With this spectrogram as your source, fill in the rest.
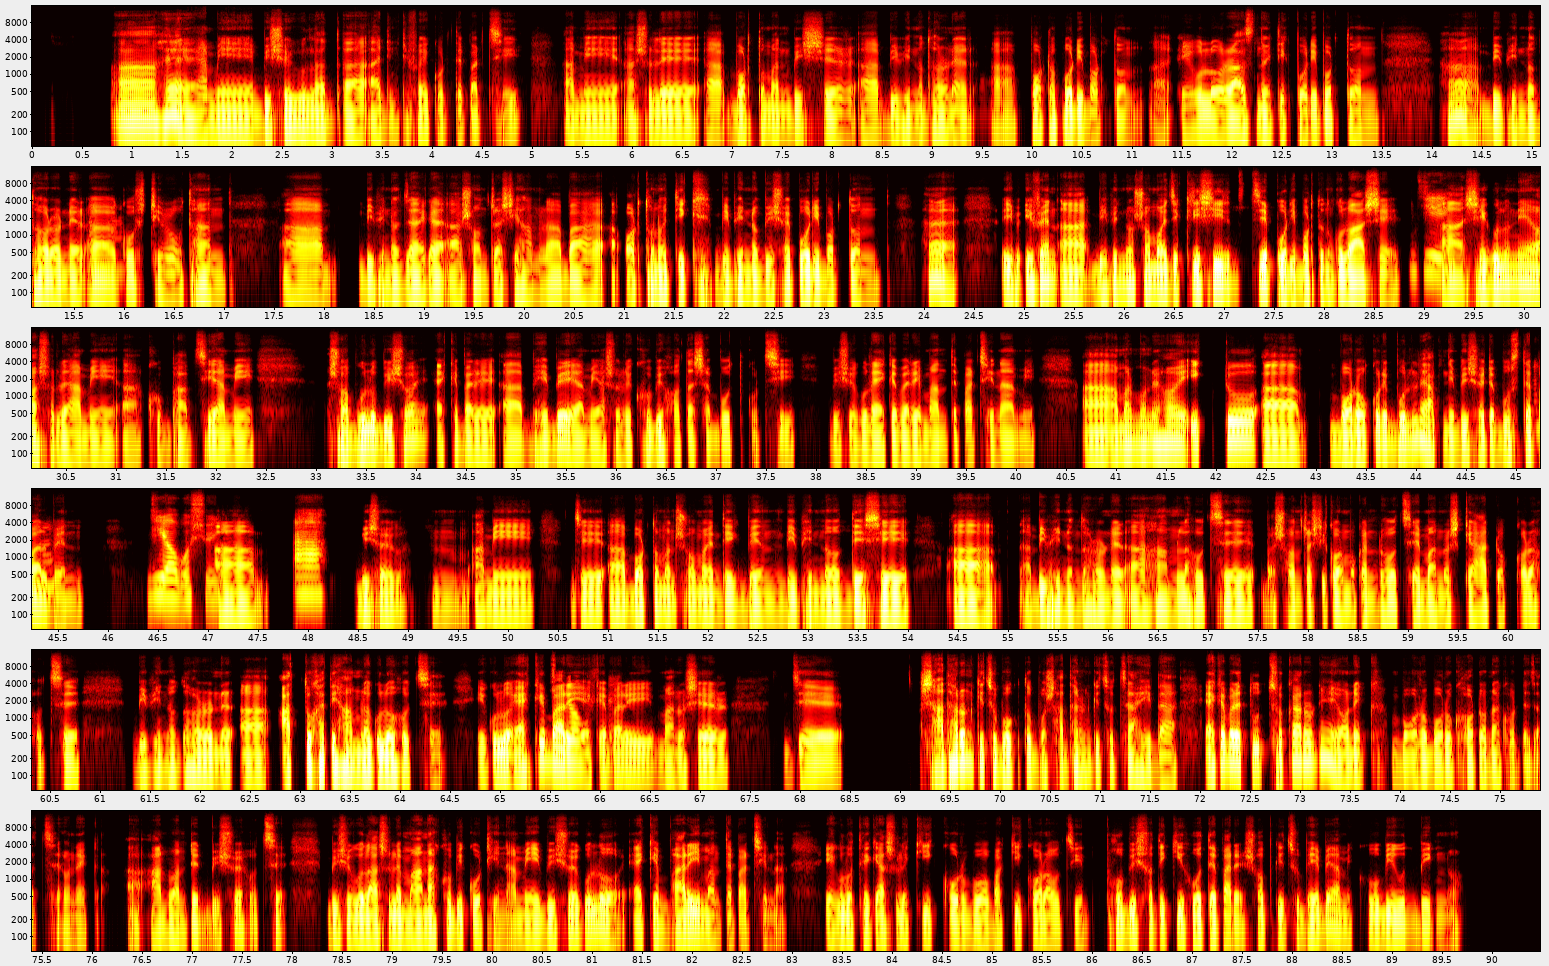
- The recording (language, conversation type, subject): Bengali, advice, বৈশ্বিক সংকট বা রাজনৈতিক পরিবর্তনে ভবিষ্যৎ নিয়ে আপনার উদ্বেগ কী?
- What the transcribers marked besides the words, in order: horn; stressed: "আত্মঘাতী"; in English: "unwanted"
